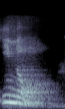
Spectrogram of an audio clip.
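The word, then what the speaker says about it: кино: Russian is Kino. The Kino. accent on the last syllable.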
